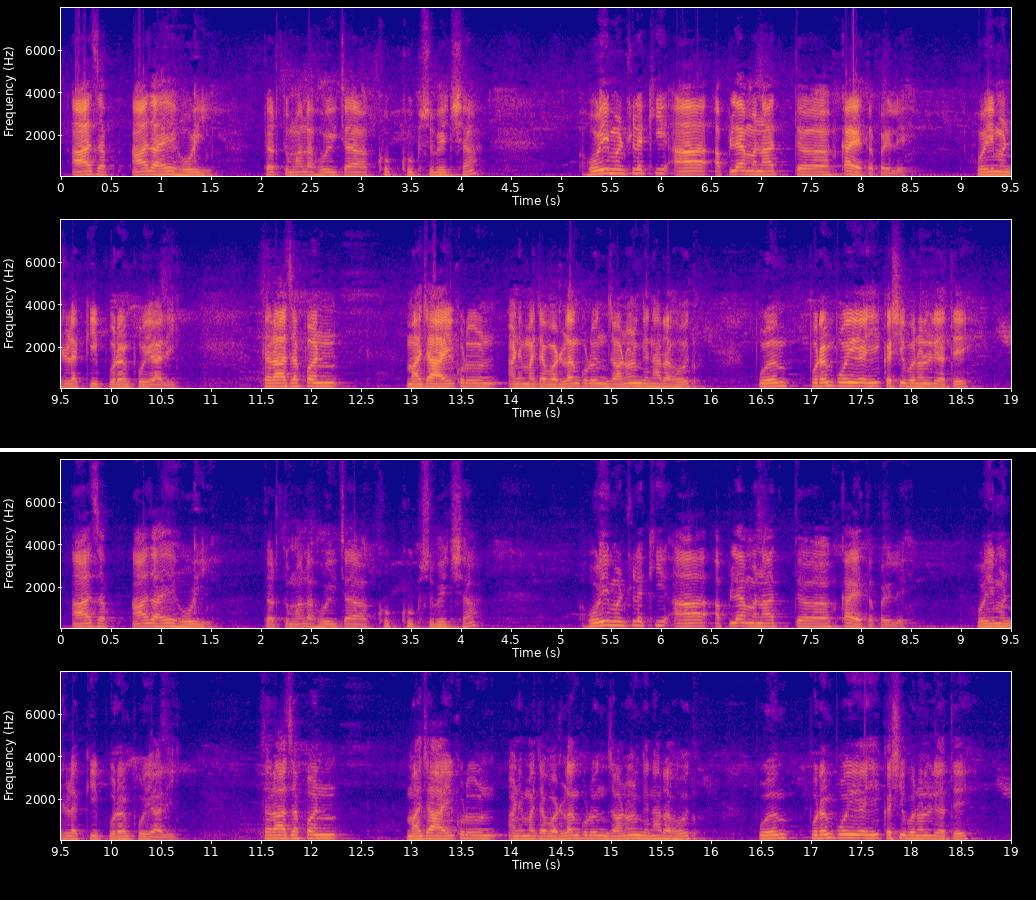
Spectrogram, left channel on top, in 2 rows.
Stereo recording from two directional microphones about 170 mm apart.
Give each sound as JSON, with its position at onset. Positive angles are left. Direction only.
{"t": 0.1, "sound": "a man's voice", "side_deg": -5}
{"t": 5.2, "sound": "a man's voice", "side_deg": 0}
